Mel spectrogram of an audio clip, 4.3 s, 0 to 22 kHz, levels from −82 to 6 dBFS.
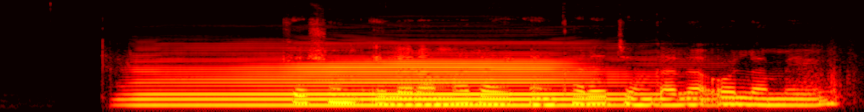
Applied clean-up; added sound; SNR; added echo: neural mask model RNNoise.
